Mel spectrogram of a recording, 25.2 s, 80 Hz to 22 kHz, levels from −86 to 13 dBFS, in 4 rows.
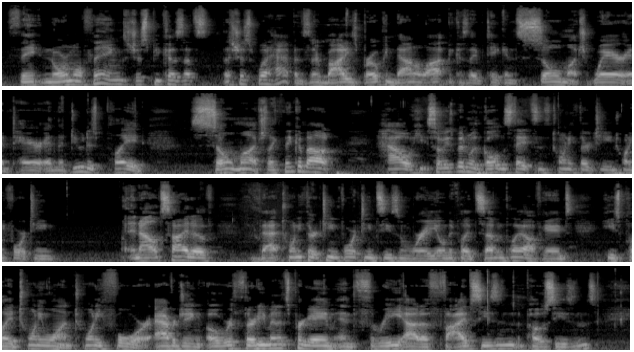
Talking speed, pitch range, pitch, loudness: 180 wpm, 110-135 Hz, 125 Hz, -28 LUFS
